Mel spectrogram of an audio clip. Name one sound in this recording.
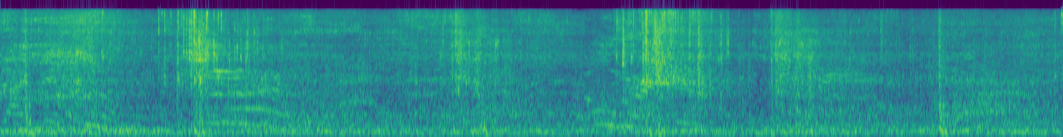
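Heavy blows thud against bodies.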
